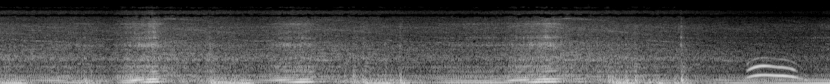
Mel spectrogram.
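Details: 2012 VW Golf GTI Mk6 turbo four, after installing catted downpipe: steady low idle, smooth even firing, a couple of light blips, no knocking or rattling; owner says it sounds good, normal idle.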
